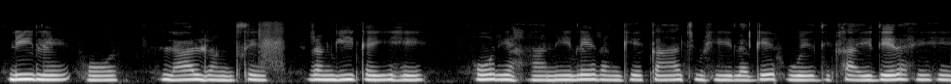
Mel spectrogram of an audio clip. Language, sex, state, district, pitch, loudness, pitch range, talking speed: Hindi, female, Madhya Pradesh, Bhopal, 215 Hz, -14 LUFS, 205-220 Hz, 130 wpm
